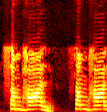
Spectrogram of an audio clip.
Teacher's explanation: जब हम सम शब्द का प्रयोग कर रहे हैं तब हमारे नाक से स्वर आ रहा है और जब हम लास्ट का वर्ड बोल रहे हैं भाल तब हमारे मुंह से स्वर आ रहा है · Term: अनुनासिक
